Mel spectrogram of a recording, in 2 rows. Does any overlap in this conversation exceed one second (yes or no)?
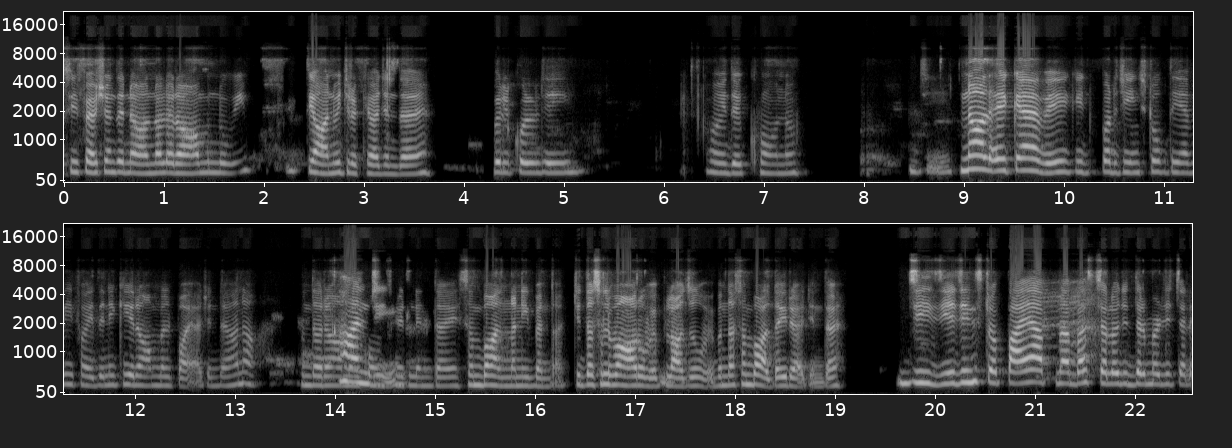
no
